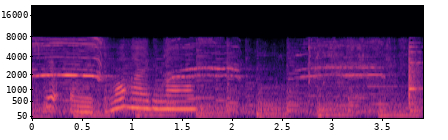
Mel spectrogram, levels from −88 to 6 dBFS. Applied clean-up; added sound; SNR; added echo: none; Livestock, farm animals, working animals; 2 dB; none.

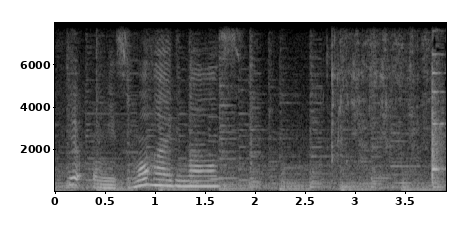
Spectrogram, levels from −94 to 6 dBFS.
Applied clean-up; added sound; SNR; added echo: none; none; none; none.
